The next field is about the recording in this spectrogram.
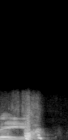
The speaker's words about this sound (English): I'm sorry. Bless you, coronavirus.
